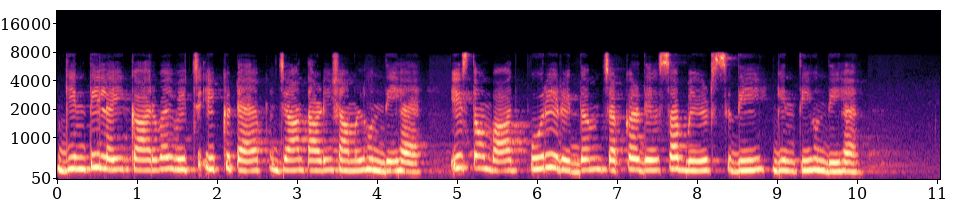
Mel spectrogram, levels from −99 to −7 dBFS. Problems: none marked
